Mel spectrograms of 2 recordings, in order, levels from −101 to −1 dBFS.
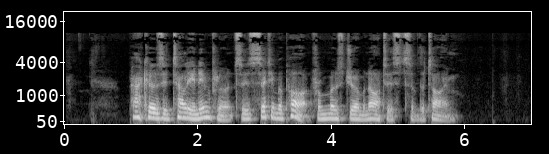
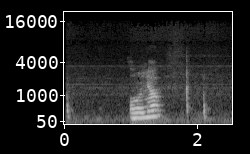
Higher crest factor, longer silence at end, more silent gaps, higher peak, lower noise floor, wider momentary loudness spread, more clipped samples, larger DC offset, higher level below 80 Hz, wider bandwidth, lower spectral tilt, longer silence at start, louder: about the same, 18 dB vs 22 dB; first, 1.15 s vs 0.4 s; neither; first, -6 dBFS vs -10 dBFS; first, -73 dBFS vs -59 dBFS; second, 8 LU vs 22 LU; neither; neither; about the same, -60 dBFS vs -62 dBFS; second, 12 kHz vs 14.5 kHz; second, -5 dB/octave vs -9 dB/octave; first, 1 s vs 0.05 s; first, -23 LUFS vs -28 LUFS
